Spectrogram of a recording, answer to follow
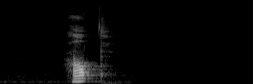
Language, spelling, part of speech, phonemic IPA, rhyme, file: Dutch, had, verb, /ɦɑt/, -ɑt, Nl-had.ogg
- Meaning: singular past indicative of hebben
